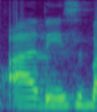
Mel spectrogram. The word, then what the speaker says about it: Addis: En Facebook me encuentras como Adis Barrios.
